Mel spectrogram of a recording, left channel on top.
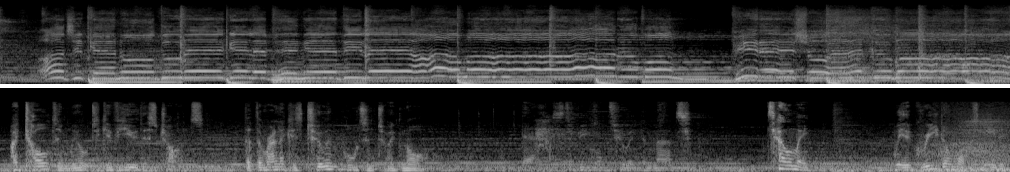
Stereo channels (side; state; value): both; different; correlation -0.01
